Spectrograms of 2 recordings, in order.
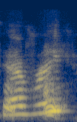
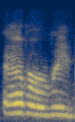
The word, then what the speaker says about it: every: in the middle so the first one is spelled ever read but we don't say it that way we say every we say it in two syllables every also go ahead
